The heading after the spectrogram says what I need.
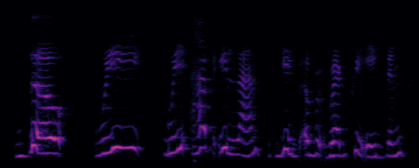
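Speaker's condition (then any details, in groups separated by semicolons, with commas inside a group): Cerebral palsy; since birth, walks with walker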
